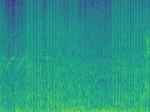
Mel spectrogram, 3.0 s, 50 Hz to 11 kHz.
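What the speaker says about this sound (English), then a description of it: "You bloody shot me!" Rapid bursts of automatic gunfire from the Back 4 Blood video game, dense and steady throughout, with close, loud reports crowding one another and no clear speech over them.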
